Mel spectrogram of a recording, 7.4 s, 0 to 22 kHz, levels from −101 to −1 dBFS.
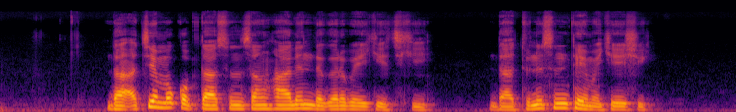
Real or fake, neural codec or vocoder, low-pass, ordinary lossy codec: real; none; 14.4 kHz; none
